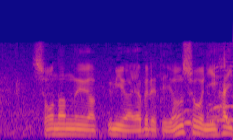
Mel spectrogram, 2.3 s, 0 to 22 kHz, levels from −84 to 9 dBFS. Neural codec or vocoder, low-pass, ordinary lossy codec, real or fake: none; 7.2 kHz; none; real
